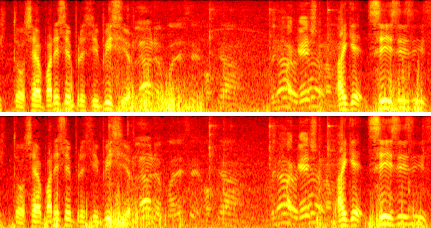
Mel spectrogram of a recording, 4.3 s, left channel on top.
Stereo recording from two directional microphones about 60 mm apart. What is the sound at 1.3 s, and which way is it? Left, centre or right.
Speech, centre.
